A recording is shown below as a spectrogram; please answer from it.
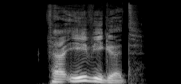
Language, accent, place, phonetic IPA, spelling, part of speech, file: German, Germany, Berlin, [fɛɐ̯ˈʔeːvɪɡət], verewiget, verb, De-verewiget.ogg
- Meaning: second-person plural subjunctive I of verewigen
